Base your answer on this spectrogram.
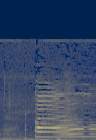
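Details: Angry pet cat, a spoiled family favourite, lets out one loud, strained, high meow with rich overtones, rising sharply then holding and fading, with soft background murmur.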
